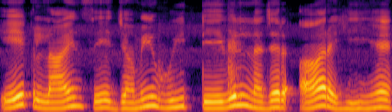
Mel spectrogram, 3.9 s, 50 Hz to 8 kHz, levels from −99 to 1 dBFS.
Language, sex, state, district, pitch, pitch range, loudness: Hindi, female, Madhya Pradesh, Umaria, 190 Hz, 170-215 Hz, -16 LUFS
